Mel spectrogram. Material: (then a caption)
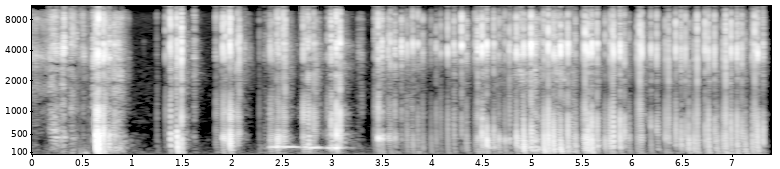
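Plastic. A small fake plastic lemon, held in both hands, is fast-tapped and scratched with long pink fingernails. Bright, dry clicks and scratchy crinkles come in short bursts with brief pauses at first, then become a dense, rapid run of taps.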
